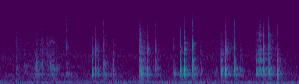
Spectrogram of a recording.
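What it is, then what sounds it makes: Cardboard box. A hollow printed corrugated cardboard box is tapped and scratched quickly on its side and end with long painted nails. The sound is a soft scratchy rustle broken by quick, irregular, dry taps with a hollow midrange knock. The taps grow louder and cluster in bursts toward the end.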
